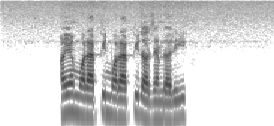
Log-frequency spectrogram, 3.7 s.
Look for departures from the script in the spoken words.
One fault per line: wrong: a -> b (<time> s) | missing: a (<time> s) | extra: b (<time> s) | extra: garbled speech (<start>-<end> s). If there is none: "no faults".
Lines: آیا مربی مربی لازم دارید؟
no faults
